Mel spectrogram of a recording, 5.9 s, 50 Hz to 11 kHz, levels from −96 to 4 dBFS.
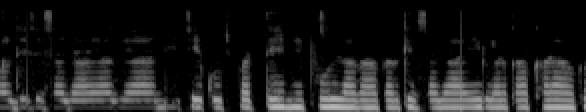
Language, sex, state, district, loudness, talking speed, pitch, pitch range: Hindi, female, Bihar, Purnia, -38 LUFS, 195 wpm, 210 Hz, 205-215 Hz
